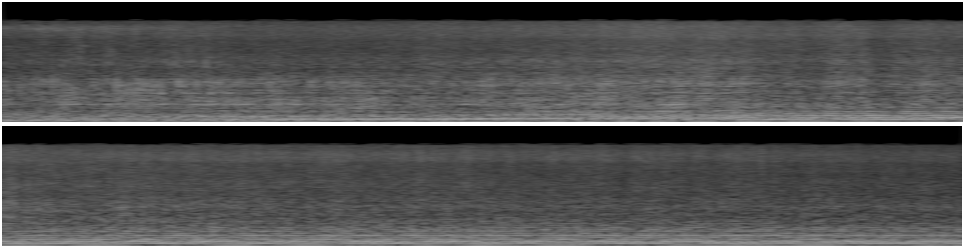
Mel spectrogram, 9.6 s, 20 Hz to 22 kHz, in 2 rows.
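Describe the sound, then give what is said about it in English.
A vintage three-engine, all-metal propeller airliner with two pilots and nine passengers drones loudly and steadily in flight, cruising 1,000 feet above the ground at 90 miles an hour toward downtown Ottawa, with layered low harmonic hum and a rushing, windy roar throughout, no voices present. “This is the first all-metal airplane manufactured in the United States where the passengers could ride indoors.”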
